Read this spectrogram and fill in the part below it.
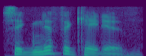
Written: significative

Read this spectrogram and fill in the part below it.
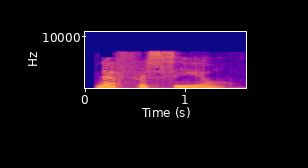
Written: nephrocele

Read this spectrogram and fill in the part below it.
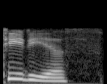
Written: tedious

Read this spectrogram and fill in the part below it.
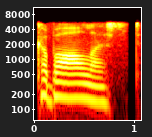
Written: cabalist

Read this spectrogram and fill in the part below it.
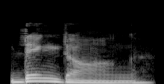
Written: dingdonger

